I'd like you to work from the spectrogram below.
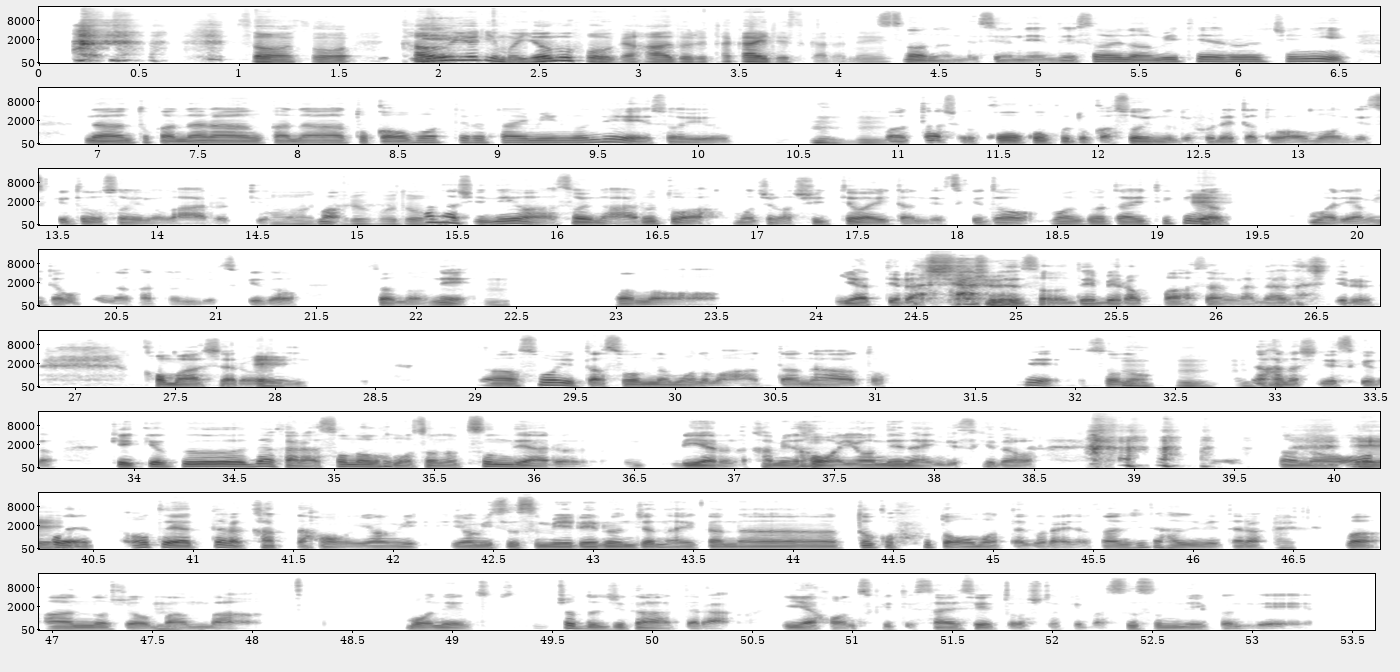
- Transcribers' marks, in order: chuckle; other noise; laughing while speaking: "やってらっしゃる"; in English: "デベロッパー"; unintelligible speech; unintelligible speech; laugh
- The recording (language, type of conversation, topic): Japanese, unstructured, 最近ハマっていることはありますか？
